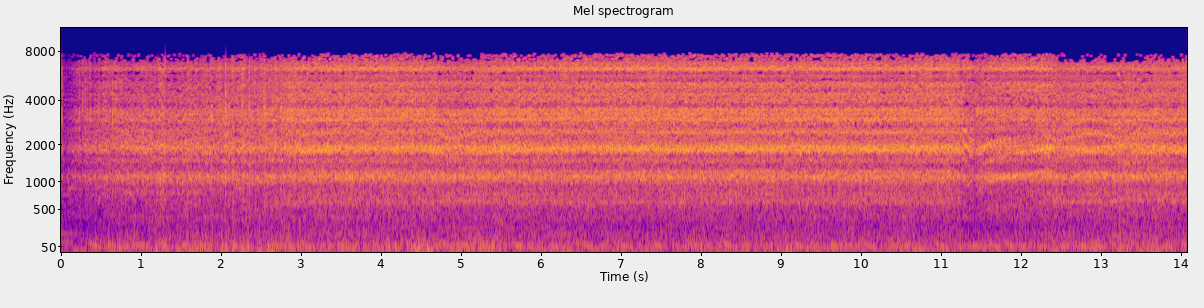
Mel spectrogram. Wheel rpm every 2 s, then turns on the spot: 80, 140, 160, 160, 160, 150, 160.
none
